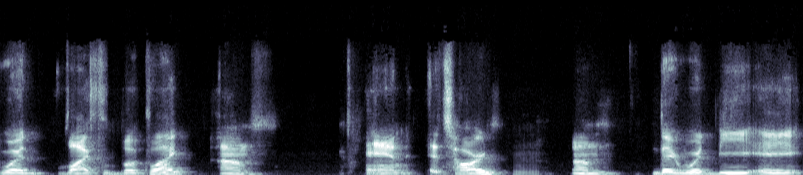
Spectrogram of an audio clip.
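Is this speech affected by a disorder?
Yes: bulbar onset ALS; speech problems first, first diagnosed as tick-bite Lyme disease and infections, treated, then neurologist; at first only after alcohol, later in everyday life, disease taking speaking away.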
